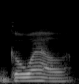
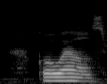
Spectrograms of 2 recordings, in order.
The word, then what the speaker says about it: goel: If a man died or was facing hard times, a goel could help. Goel is spelled G-O'-E-L, and it is the Hebrew word translated as a redeemer and often referred to as a kinsman redeemer.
